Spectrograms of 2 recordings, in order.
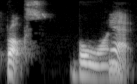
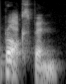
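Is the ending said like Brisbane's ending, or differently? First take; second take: differently; Brisbane-like. First: The ending does not sound like Brisbane's. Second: The ending sounds like the end of Brisbane. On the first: The speaker calls it right. "but it's not. It's Broxbourne, I believe" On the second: The speaker calls it wrong. "If you say Brisbane, you'd say Broxbourne"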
